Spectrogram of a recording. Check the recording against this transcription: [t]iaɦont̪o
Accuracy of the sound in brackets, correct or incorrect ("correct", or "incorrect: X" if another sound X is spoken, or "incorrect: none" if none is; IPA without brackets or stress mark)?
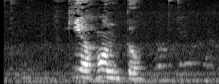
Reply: incorrect: k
